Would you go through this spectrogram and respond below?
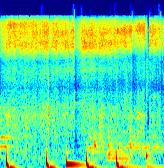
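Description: Pan-seared trout fillet sizzling steadily and loudly in a hot pan just after being flipped, with a few soft scraping clicks of a utensil over the continuous frying hiss.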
